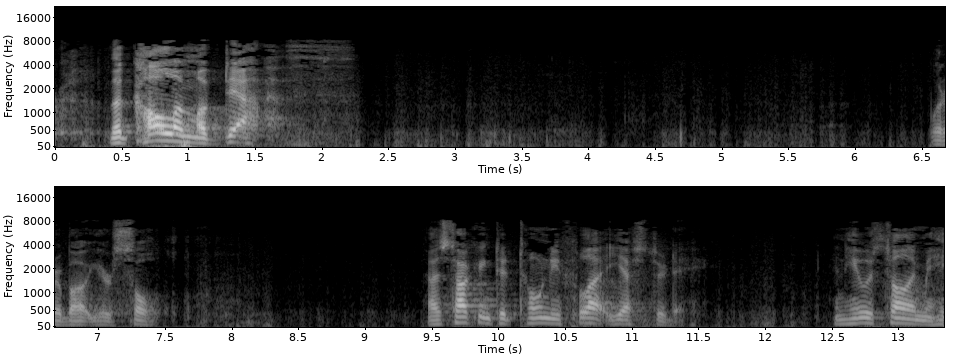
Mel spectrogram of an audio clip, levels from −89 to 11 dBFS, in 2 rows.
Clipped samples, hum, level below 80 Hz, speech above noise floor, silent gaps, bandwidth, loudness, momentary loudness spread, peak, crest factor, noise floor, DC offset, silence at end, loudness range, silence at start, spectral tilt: under 0.1%; none; -52 dBFS; 48 dB; none; 8.6 kHz; -22 LUFS; 27 LU; 0 dBFS; 26 dB; -70 dBFS; under 0.1%; 0 s; 17 LU; 0.05 s; -4.5 dB/octave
